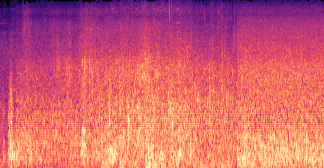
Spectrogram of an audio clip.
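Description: Bike tyres splash through shallow water.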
